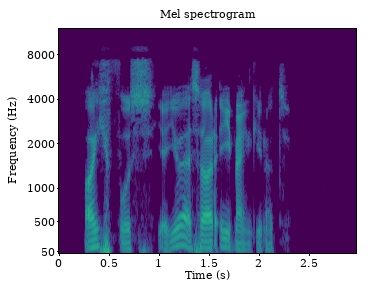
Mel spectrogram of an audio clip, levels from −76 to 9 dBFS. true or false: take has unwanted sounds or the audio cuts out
false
